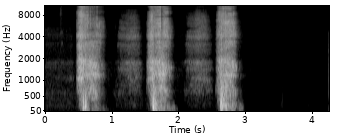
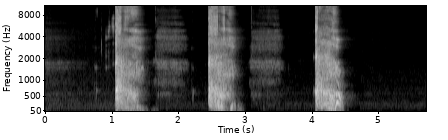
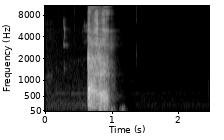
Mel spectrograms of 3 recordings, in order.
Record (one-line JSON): {"exhalation_length": "4.3 s", "exhalation_amplitude": 32768, "exhalation_signal_mean_std_ratio": 0.37, "three_cough_length": "5.7 s", "three_cough_amplitude": 32768, "three_cough_signal_mean_std_ratio": 0.35, "cough_length": "2.5 s", "cough_amplitude": 32768, "cough_signal_mean_std_ratio": 0.27, "survey_phase": "beta (2021-08-13 to 2022-03-07)", "age": "45-64", "gender": "Female", "wearing_mask": "No", "symptom_cough_any": true, "symptom_change_to_sense_of_smell_or_taste": true, "symptom_loss_of_taste": true, "smoker_status": "Never smoked", "respiratory_condition_asthma": false, "respiratory_condition_other": false, "recruitment_source": "Test and Trace", "submission_delay": "2 days", "covid_test_result": "Positive", "covid_test_method": "LFT"}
